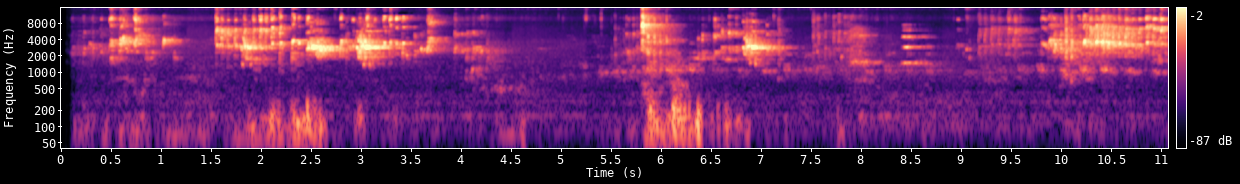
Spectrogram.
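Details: Budgerigars chirping at feeding time: a flock keeps up high, scratchy chirps and warbles in uneven bursts, broken by short pauses and a few soft low knocks and rustles.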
